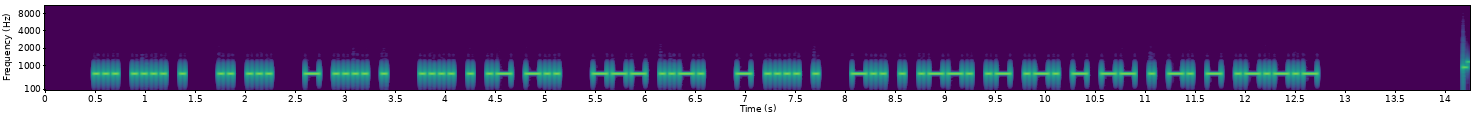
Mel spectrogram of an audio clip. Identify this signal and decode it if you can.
Morse code, heard as a keyed tone, about 25 wpm, 700 Hz. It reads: SHE IS THE HEAD OF THE DEPARTMENT.
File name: practice / 25wpm / Sentences with 3-Word Phrases - 25wpm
